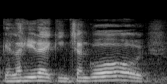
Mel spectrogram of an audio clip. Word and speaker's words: Changó: King Chango con acento en la O.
